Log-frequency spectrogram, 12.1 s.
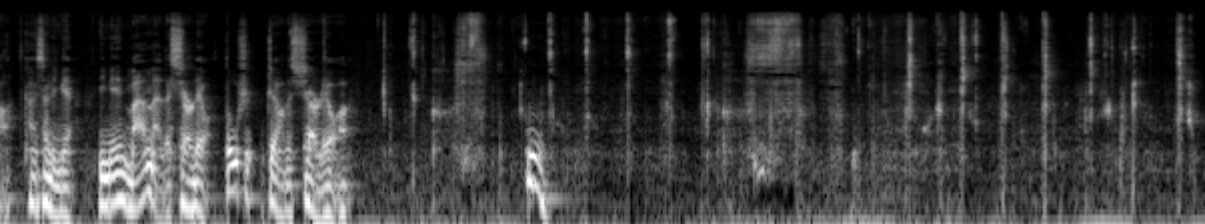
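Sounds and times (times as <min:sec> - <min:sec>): chewing with mouth clicks: 0:03.8 - 0:12.0.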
